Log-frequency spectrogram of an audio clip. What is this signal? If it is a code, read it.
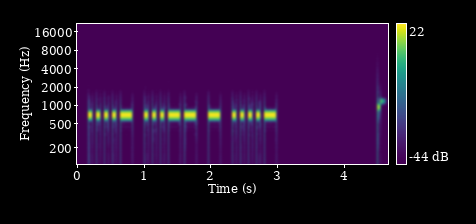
Morse code, heard as a keyed tone, about 20 wpm, 700 Hz. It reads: 43T4
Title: Common Cut Numbers - 4-Digit 20wpm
